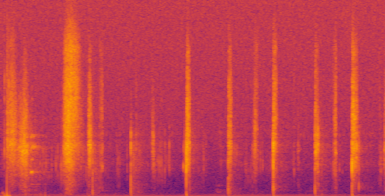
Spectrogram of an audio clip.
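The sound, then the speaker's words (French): Footsteps of a woman walking: a steady run of many sharp, fairly loud steps at an even, unhurried pace, with no talk. “Elle se lève et marche en parlant.”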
